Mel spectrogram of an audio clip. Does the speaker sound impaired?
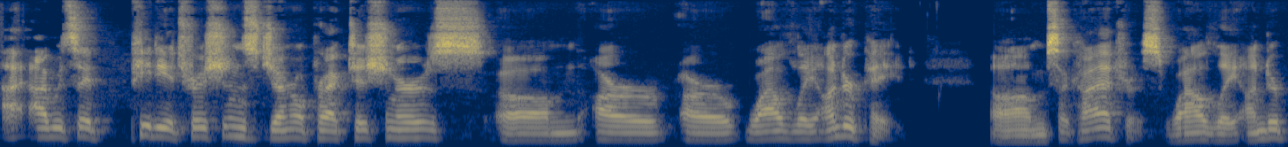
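No.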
